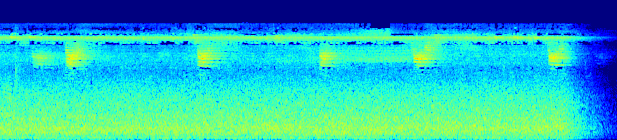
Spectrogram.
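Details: A cicada in the Amazon forest of Venezuela sings a steady, piercing, robot-like high whine broken by short pulsed bursts every two to three seconds.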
